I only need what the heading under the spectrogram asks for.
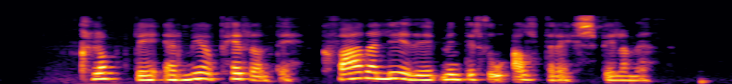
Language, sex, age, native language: Icelandic, female, 30-39, Icelandic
